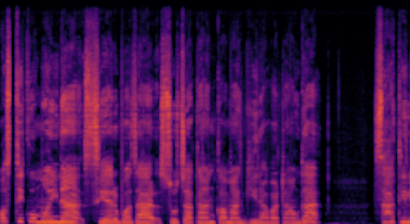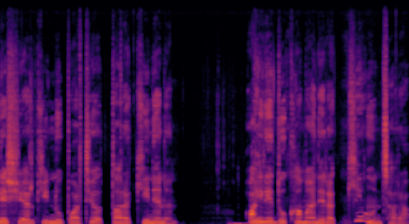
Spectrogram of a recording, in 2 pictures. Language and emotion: Nepali, sad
